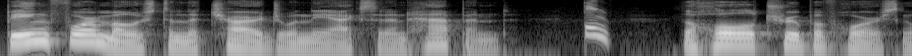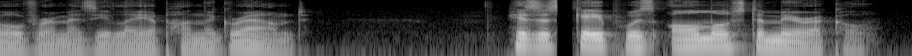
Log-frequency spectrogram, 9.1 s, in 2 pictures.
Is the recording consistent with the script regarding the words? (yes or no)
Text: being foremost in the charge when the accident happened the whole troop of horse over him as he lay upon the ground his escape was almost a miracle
yes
